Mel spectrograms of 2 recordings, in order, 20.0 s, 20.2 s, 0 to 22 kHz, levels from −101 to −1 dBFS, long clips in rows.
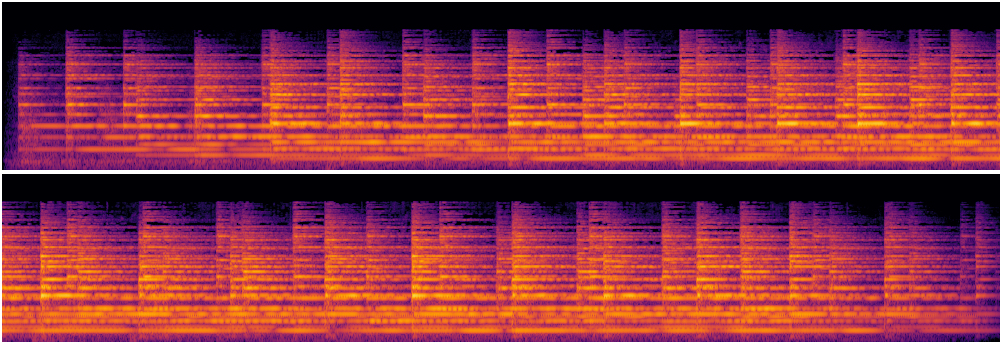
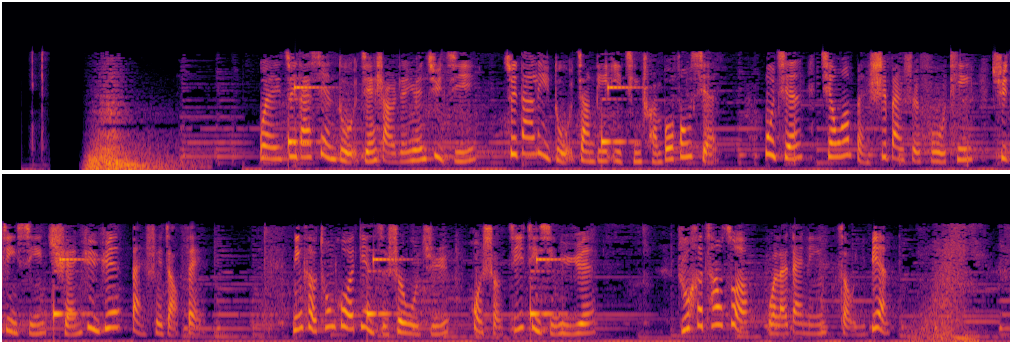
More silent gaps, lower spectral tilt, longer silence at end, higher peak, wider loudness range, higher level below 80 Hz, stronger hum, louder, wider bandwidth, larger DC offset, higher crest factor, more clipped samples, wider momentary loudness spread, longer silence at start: second, none vs 0.48-0.76 s; second, -0.5 dB/octave vs -2 dB/octave; about the same, 0.1 s vs 0 s; first, -2 dBFS vs -12 dBFS; first, 5 LU vs 2 LU; second, -68 dBFS vs -52 dBFS; neither; first, -18 LUFS vs -29 LUFS; first, 11.5 kHz vs 7 kHz; neither; about the same, 18 dB vs 20 dB; neither; second, 11 LU vs 21 LU; second, 0.15 s vs 0.3 s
